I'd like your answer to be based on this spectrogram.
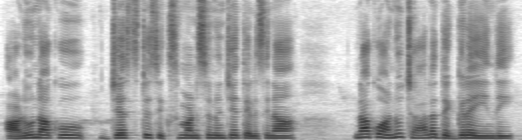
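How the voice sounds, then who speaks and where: A woman's voice: mid-range voice, steady tone, moderate pace, fairly bright tone, close to an everyday voice. A woman voicing a worried young man in love, speaking earnestly in a told story.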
